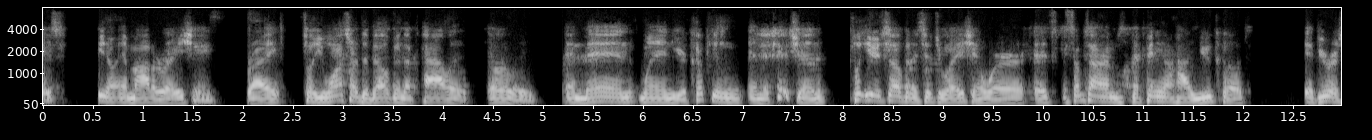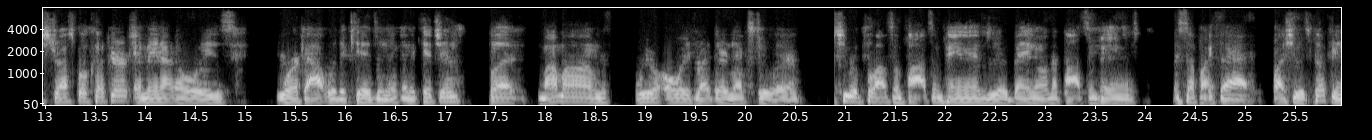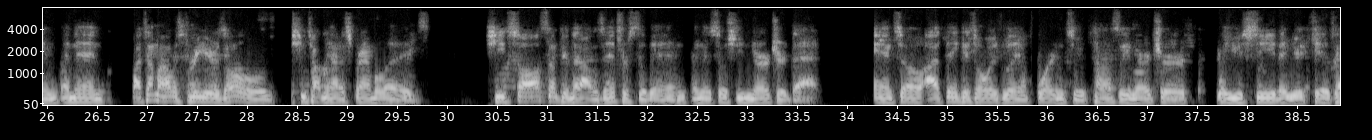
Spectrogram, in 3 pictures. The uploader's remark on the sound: Via Zoom at—where else?—Jacksonville International Airport. While he awaited his flight to Miami.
